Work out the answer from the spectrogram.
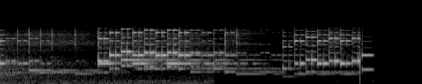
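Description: An electronic ringtone signals an incoming phone call in a video game: a bright, looping melodic tune of quick repeated notes that cuts off abruptly near the end, leaving silence.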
